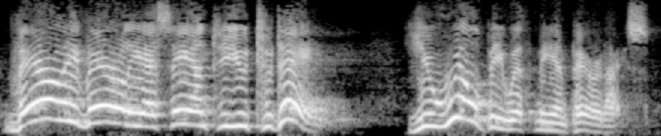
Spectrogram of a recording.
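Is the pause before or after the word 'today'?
after. The pause comes after the word today.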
